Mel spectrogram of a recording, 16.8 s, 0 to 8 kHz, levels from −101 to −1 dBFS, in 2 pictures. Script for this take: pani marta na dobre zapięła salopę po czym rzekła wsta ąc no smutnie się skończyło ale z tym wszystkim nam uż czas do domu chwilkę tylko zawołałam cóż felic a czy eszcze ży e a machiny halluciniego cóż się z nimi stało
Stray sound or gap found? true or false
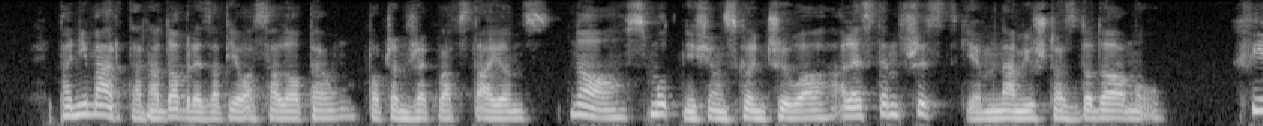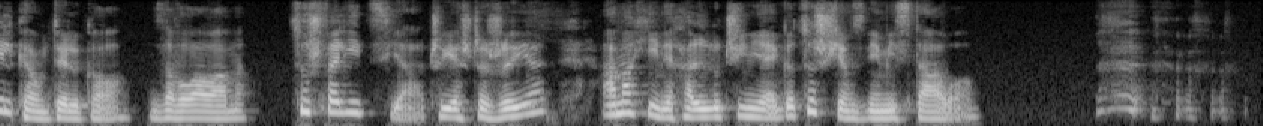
true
